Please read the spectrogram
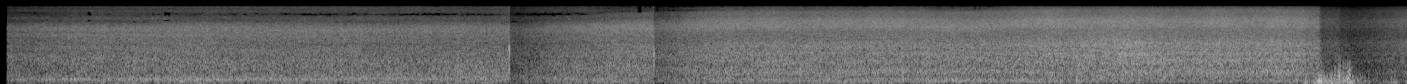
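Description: Steady rushing of a waterfall still flowing through its ice, an even hiss-like roar whose level steps up twice in the first seven seconds. Near the end it dips briefly, with a few low thumps.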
